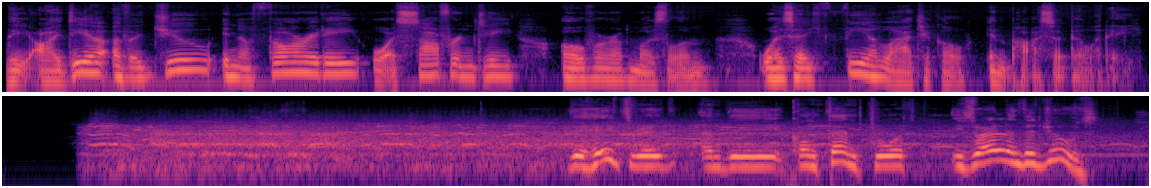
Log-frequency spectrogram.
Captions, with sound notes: The idea of a Jew in authority or sovereignty over a Muslim was a theological impossibility. (clamoring) - The hatred and the contempt towards Israel and the Jews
